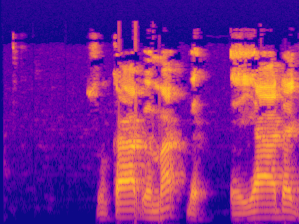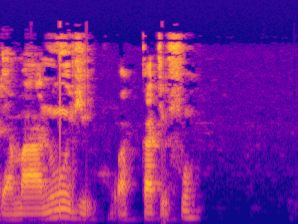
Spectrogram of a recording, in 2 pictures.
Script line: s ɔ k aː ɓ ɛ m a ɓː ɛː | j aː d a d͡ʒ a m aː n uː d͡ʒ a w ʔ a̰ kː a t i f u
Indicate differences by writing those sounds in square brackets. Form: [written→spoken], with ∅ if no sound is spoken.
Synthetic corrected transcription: s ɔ k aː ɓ ɛ m a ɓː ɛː | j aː d a d͡ʒ a m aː n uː d͡ʒ [a→i] w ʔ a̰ kː a t i f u

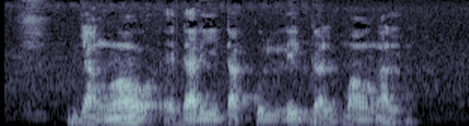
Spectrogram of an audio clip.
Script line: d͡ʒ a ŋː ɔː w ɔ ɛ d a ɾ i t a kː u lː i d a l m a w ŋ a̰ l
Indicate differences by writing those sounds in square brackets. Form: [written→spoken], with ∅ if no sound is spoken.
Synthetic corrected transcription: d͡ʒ a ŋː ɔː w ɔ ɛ d a ɾ i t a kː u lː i [d→ɡ] a l m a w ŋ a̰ l

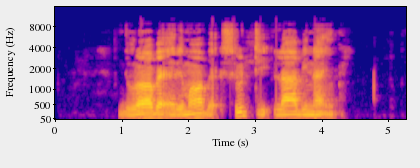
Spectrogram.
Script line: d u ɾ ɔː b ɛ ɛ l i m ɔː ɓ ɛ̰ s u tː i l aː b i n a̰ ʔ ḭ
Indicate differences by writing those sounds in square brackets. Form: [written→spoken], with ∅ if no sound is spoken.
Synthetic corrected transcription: d u ɾ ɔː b ɛ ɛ [l→ɾ] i m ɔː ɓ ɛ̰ s u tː i l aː b i n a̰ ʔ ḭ

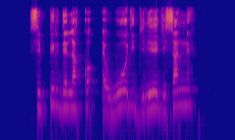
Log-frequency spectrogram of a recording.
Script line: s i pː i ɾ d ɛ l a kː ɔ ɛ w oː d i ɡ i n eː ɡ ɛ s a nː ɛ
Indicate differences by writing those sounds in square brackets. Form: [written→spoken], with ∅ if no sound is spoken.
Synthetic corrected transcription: s i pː i ɾ d ɛ l a kː ɔ ɛ w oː d i ɡ i n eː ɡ [ɛ→i] s a nː ɛ

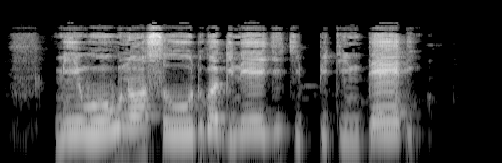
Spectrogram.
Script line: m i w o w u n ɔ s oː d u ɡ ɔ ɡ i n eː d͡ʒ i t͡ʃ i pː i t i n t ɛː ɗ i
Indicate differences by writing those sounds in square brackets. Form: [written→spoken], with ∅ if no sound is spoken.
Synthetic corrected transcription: m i w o w u n ɔ s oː d u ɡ ɔ ɡ i n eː d͡ʒ i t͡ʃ i pː i t i n t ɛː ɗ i

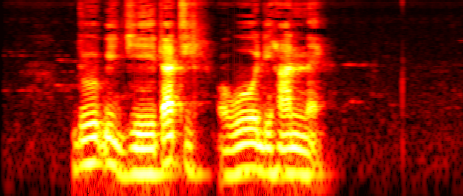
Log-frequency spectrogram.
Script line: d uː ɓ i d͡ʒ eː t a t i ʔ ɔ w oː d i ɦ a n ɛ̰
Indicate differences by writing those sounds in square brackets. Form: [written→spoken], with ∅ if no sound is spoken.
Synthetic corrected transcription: d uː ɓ i d͡ʒ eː t a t i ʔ ɔ w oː d i ɦ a [n→nː] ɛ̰

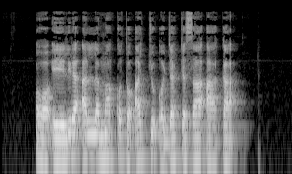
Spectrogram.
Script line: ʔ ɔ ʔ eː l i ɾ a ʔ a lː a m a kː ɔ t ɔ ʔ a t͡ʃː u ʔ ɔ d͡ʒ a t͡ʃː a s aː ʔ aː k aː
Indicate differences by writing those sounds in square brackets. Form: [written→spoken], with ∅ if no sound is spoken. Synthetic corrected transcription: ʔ ɔ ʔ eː l i ɾ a ʔ a lː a m a kː ɔ t ɔ ʔ a t͡ʃː u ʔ ɔ d͡ʒ a t͡ʃː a s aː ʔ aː k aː

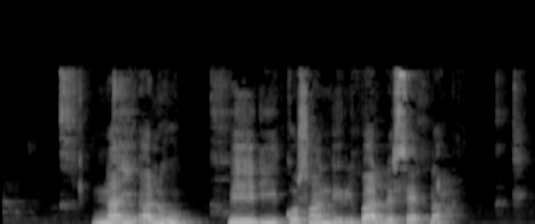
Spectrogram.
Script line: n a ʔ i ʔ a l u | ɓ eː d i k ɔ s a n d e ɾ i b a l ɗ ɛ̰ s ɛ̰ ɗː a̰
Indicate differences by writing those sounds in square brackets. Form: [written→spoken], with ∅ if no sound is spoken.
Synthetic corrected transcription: n a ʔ i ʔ a l u | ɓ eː d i k ɔ s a n d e ɾ i b a l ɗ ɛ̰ s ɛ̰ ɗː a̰

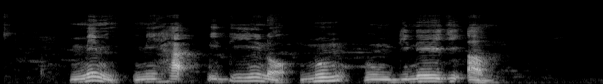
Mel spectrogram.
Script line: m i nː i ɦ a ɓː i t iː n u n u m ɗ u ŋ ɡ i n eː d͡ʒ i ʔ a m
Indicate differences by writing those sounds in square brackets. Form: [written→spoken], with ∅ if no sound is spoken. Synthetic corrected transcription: m i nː i ɦ a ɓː i [t→d] iː n [u→ɔ] n u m ɗ u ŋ ɡ i n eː d͡ʒ i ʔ a m

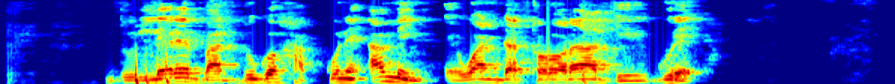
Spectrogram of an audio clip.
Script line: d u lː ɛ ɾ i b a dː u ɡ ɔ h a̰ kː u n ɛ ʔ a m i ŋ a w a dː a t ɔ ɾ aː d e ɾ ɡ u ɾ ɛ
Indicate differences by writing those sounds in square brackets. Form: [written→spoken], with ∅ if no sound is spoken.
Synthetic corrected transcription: d u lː ɛ ɾ [i→ɛ] b a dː u ɡ ɔ h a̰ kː u n ɛ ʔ a m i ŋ [a→ɛ] w a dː a t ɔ ɾ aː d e ɾ ɡ u ɾ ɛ

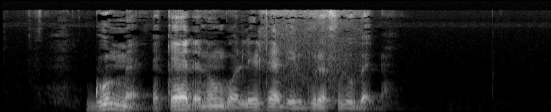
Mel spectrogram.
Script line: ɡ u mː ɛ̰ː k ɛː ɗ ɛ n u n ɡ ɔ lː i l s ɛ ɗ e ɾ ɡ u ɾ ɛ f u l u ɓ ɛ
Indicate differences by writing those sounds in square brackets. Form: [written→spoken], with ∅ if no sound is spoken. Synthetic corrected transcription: ɡ u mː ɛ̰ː k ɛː ɗ ɛ n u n ɡ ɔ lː i l [s→t] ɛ [ɗ→d] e ɾ ɡ u ɾ ɛ f u l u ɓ ɛ

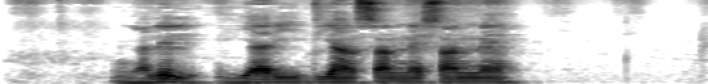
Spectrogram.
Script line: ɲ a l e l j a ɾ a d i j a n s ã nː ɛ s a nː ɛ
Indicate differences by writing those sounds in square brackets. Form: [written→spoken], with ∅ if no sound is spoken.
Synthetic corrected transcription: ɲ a l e l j a ɾ [a→i] d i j a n s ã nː ɛ s a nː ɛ

